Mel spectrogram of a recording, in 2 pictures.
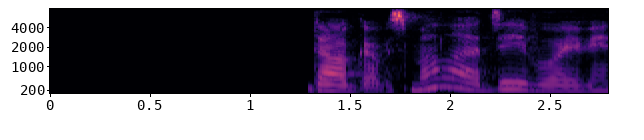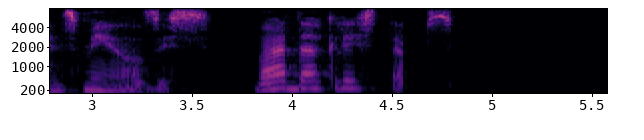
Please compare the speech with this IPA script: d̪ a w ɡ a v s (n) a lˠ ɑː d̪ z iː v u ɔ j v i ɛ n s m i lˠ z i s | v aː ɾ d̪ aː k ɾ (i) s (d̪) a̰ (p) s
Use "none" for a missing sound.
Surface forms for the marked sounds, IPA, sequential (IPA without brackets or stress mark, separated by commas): m, i, t̪, p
